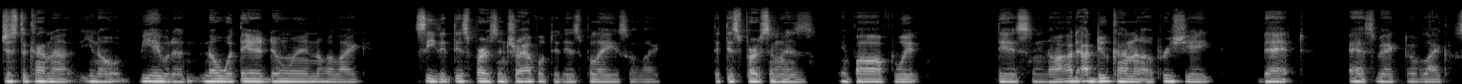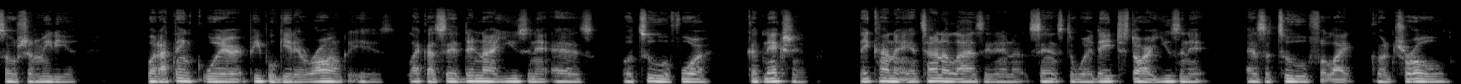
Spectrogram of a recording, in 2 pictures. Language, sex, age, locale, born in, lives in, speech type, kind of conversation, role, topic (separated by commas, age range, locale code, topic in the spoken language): English, male, 25-29, en-US, United States, United States, conversation, unstructured, none, How does technology help or hurt trust and closeness in modern relationships?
